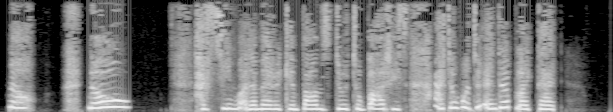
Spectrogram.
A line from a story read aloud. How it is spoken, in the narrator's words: Masako cried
